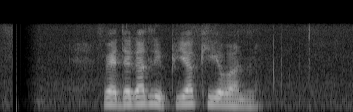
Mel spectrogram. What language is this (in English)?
Sinhala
